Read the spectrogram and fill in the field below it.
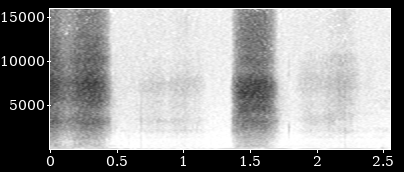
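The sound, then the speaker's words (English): Two loud, sharp nasal sniffs about a second apart, each a quick burst of breathy air drawn in, with faint hiss lingering between them. “Sniffing.”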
